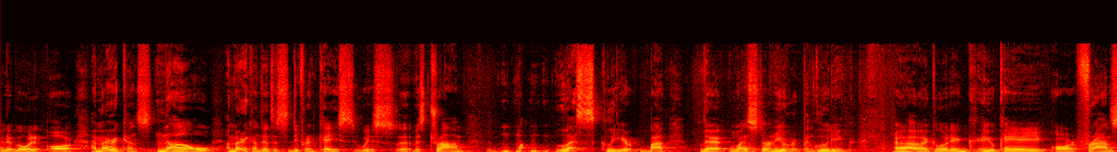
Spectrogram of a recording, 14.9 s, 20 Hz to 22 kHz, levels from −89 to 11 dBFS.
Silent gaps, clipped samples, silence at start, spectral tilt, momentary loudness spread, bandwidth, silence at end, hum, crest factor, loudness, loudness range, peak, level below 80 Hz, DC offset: none; under 0.1%; 0 s; -5 dB/octave; 10 LU; 16 kHz; 0 s; none; 16 dB; -27 LUFS; 4 LU; -10 dBFS; -54 dBFS; under 0.1%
